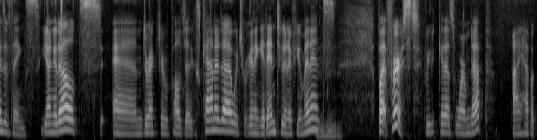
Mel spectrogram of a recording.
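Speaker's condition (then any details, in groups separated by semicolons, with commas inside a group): No condition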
